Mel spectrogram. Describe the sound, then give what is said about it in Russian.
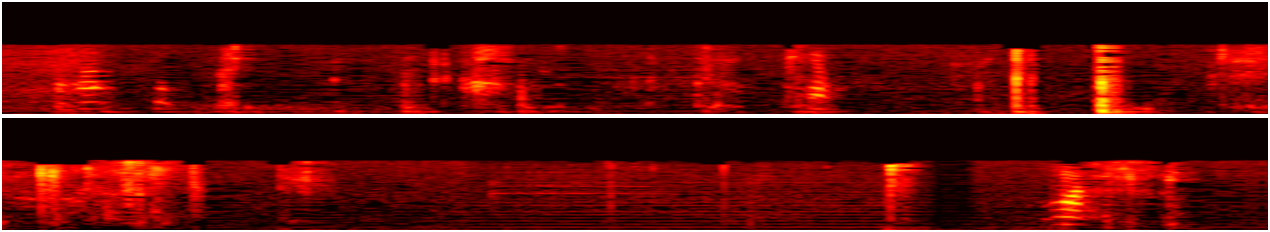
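A series of small clicks and taps from a cable being plugged back in and pressed firmly into its connector, with one sharp, loud click as the plug seats, over a low hum and faint murmuring voices. “Он у меня, ну как вот, включился, а еще щелчок.”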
